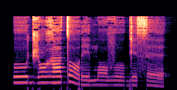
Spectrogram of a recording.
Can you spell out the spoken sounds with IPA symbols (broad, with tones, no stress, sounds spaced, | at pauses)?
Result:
oː˦ d͡ʒ ɔ˦ ɣ a˦ t ɔ˦˨ ɾ e˨ m ɔ˨ v oː˨ ɡ e˨ s ɛ˨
